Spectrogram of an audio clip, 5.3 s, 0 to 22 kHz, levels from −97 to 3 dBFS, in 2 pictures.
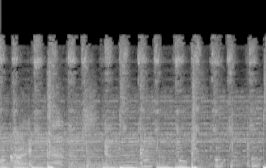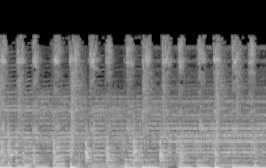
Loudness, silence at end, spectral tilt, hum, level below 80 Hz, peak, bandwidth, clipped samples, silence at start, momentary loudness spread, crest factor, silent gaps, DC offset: -16 LUFS; 0 s; -4 dB/octave; none; -26 dBFS; 0 dBFS; 17.5 kHz; under 0.1%; 0 s; 4 LU; 16 dB; none; under 0.1%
